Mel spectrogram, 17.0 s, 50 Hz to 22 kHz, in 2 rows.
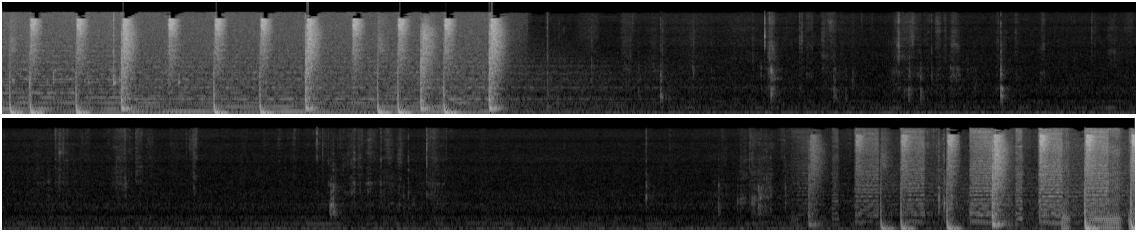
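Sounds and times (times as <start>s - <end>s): background music with sharp beat: 0.0s - 4.8s, 14.4s - 17.0s.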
